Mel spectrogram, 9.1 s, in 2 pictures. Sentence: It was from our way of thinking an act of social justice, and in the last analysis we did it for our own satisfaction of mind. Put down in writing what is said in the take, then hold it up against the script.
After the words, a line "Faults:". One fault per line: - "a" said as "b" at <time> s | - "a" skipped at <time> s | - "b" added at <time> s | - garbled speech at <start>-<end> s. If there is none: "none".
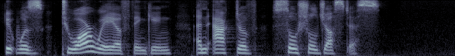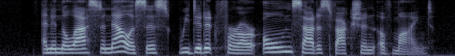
It was to our way of thinking an act of social justice, and in the last analysis we did it for our own satisfaction of mind.
Faults:
- "from" said as "to" at 0.6 s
